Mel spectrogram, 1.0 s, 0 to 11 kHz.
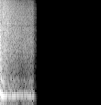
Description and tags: Gated Reverb Snare
A snare with a gated reverb. I don't know how exactly I made this, though I know I started with either a LinnDrum or a Linn 9000 sample.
